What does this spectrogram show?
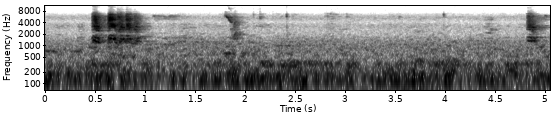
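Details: Sparrows eating in early morning: one loud, harsh double chirp, then two fainter high chirps a few seconds apart, with low background hum.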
